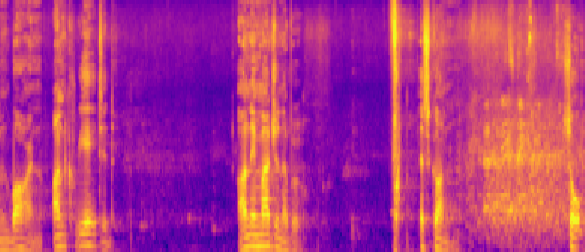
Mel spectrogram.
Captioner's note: Lachen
